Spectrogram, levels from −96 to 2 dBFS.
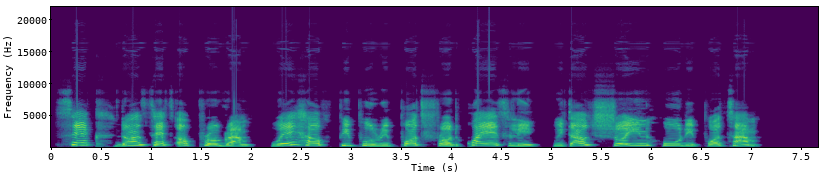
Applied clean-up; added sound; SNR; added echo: none; none; none; none.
